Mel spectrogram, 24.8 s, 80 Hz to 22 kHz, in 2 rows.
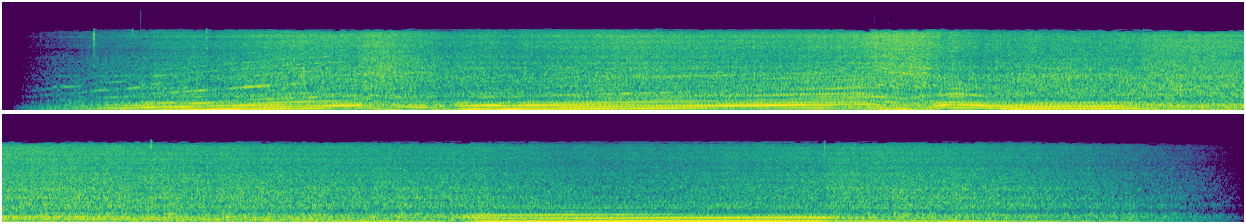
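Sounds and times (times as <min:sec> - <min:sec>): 
Austin Healey 3000 Mk2a driving: 0:00.1 - 0:24.8.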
